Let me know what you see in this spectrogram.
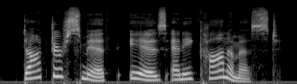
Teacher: Notice the stress on economist. This content word has new information, so it is emphasized.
